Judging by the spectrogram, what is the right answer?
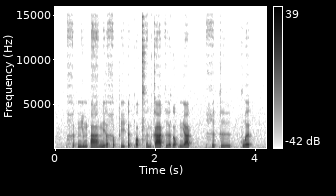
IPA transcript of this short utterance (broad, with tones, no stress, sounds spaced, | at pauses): h ə˨˩ t̚ ɲ i˨˦ m ʔ a̤ː˨˩ n i˨˦ ə̯ h ə˨˩ p̚ ʔ i˧ ʔ ə˨˩ t̚ ʔ ɔ̰˧˨ t̪ʰ ə̤˨˩ n k aː˧ k ɨ˧˩ ə̯ ɗ ɔ˨˩ p̚ ɲ a˨˩ k̚ | h ɨ˧ k ɨ˧˩˨ | k w ə˦˥ t̚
